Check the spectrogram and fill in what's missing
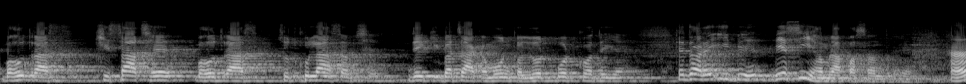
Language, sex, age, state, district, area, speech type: Maithili, male, 60+, Bihar, Madhubani, urban, spontaneous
